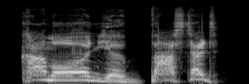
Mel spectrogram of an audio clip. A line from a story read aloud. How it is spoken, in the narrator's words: he snarled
